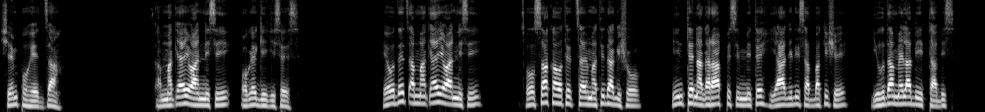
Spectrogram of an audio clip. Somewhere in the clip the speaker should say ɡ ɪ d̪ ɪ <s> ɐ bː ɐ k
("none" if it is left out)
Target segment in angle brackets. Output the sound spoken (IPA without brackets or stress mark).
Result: s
